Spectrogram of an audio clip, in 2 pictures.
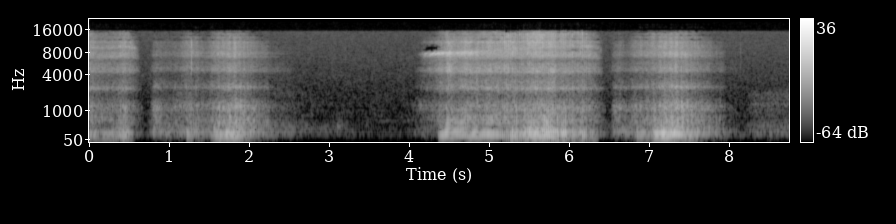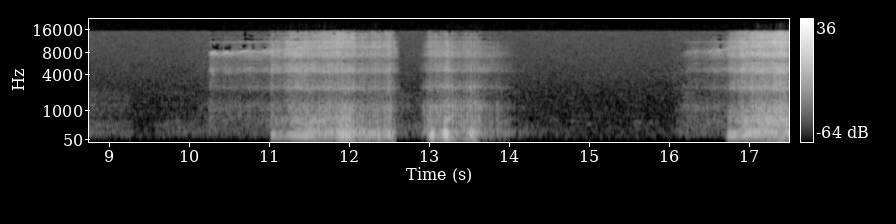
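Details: Loud, rattling snores recurring with each breath, separated by quiet pauses, about four breaths in the span; snoring.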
